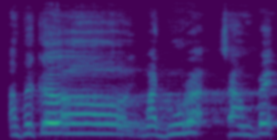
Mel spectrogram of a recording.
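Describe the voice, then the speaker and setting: A man's voice: extremely high pitch, steady tone, normal speed, gravelly, darkish tone. A man preaching a colloquial sermon, blunt and joking, in street slang. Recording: long hall reverb.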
